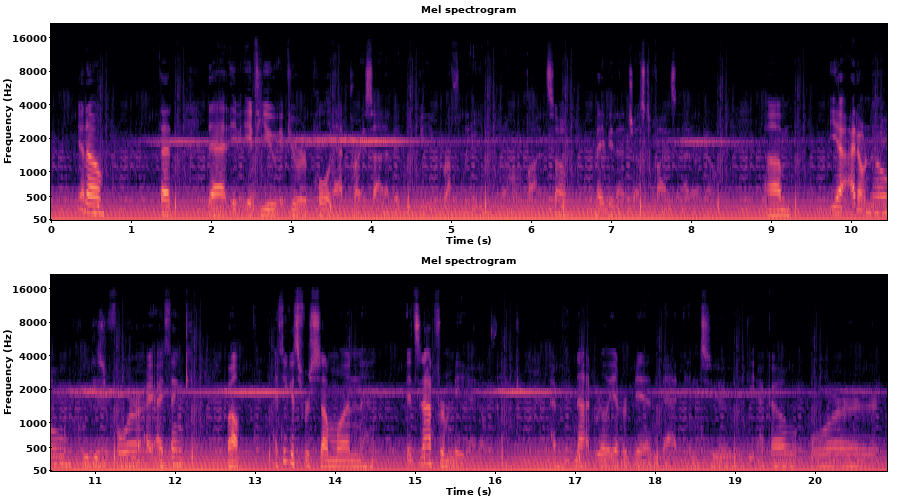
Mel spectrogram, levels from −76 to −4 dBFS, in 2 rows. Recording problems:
echo of what is said; strong; throughout; 270 ms later, 8 dB below the speech
electrical hum; loud; throughout; 60 Hz, 7 dB below the speech

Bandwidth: 16 kHz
